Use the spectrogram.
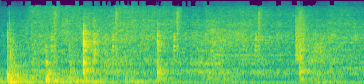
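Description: Beef stew meat cooks in a pot with a soft continuous sizzle, broken by several scattered scrapes and clinks as it is stirred and checked.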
